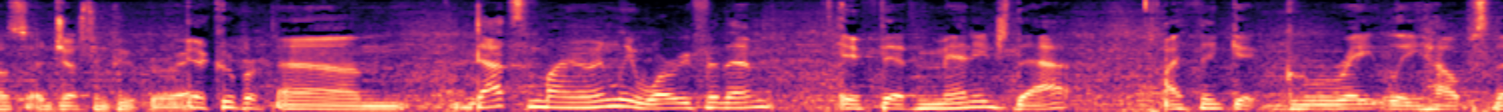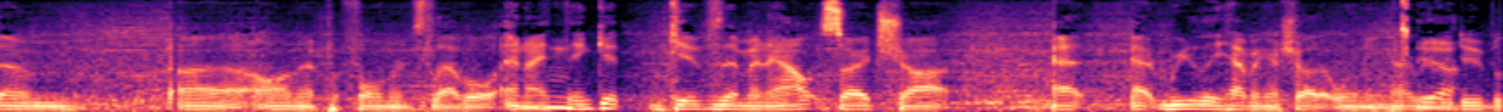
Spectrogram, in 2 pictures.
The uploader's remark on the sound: At the Las Vegas Speedway while he was driving a Lambo.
